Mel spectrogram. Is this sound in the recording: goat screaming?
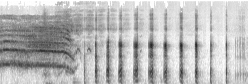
yes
